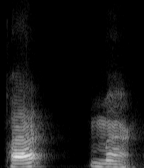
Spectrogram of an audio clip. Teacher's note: இதழ் ஒன்றோடு ஒட்டி இயைந்து பிறக்கும் பகர மகாரம்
